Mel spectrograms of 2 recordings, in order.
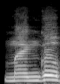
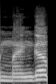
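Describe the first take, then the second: First: مینگو ending in "o"; English-style mango. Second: مانگا ending in a long "aa"; Arabic-style mango. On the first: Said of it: "مینگو بولو". (مینگو، آخر میں "او" کی آواز) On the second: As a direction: say مانگا with an open "gaa" ending. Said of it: "چاہے مانگا بولو". (مانگا، آخر میں لمبا "آ") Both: Shown as a demonstration.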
